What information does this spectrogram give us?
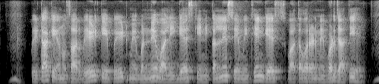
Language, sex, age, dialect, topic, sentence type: Hindi, male, 18-24, Garhwali, agriculture, statement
